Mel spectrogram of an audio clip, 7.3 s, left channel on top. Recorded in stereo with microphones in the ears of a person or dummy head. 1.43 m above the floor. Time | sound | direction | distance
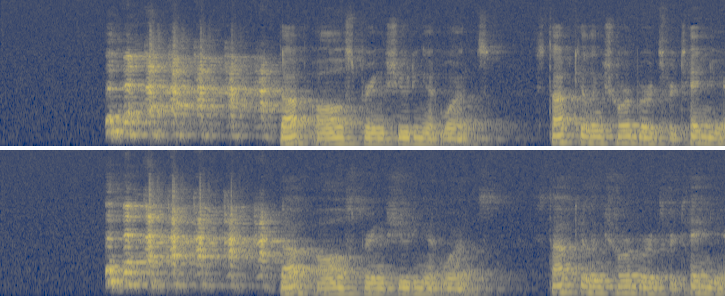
1.1 | laughter | 70° right (ahead or behind) | 6.5 m
2.8 | a man speaking | 45° left (ahead or behind) | 1.5 m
